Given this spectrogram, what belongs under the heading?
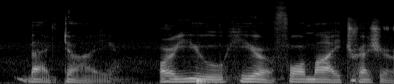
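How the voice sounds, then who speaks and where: Booming in a put-on character voice, a man speaks at a medium pitch and a very slow pace over clear background noise. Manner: slow, ominous.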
